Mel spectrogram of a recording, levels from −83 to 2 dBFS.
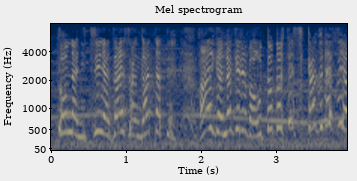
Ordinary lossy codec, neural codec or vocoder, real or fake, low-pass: none; none; real; 7.2 kHz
